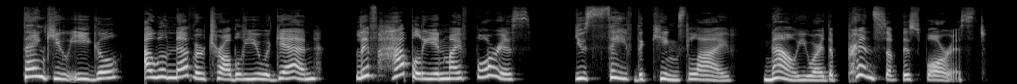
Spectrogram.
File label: Character ENGLISH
